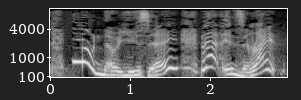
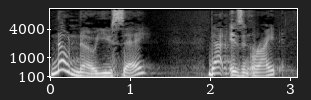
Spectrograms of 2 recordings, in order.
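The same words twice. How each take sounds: First: High, playful sing-song "no, no"; said differently, gently. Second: Firm, correcting "no, no"; upsetting firm tone. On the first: Shown as a demonstration. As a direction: coo the correction to a baby. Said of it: "We say it like this". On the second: Retold or imitated. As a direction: correct them plainly and firmly. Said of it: "my tone upset her".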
